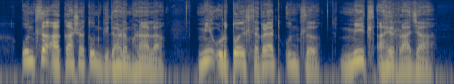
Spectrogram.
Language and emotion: Marathi, neutral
